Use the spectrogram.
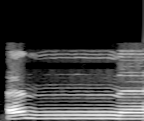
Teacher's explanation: فيترتب على تقليل الألف ترقيق الراء في الوقف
